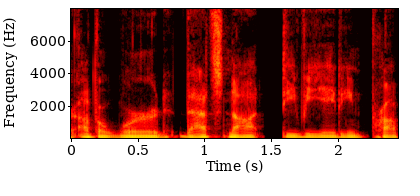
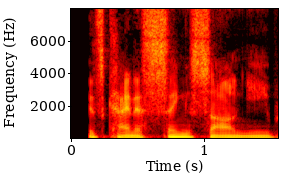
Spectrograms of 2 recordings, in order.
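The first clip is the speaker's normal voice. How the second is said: ordinary talk, nothing marked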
